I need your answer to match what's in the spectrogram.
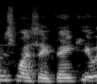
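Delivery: put-on overly polite voice. Retelling greeting the Panda Express workers: retelling being very nice. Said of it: "And I'm, like, so nice".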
